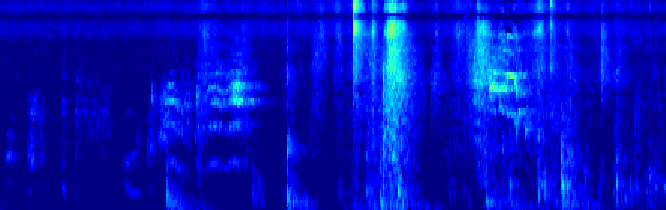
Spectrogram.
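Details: Two house cats left home alone, Ginger and the grown cat Joanna who fostered her since she was a baby, playing and making a mess in a room; a short wavering meow-like cry rises amid loud thumps, clatter and scuffling.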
